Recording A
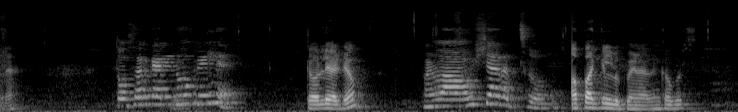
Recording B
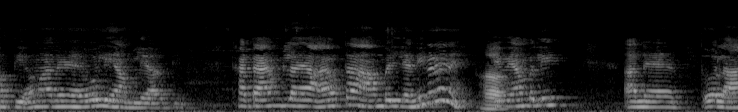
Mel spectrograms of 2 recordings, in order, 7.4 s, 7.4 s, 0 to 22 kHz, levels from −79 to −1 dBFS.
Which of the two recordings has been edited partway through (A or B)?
A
